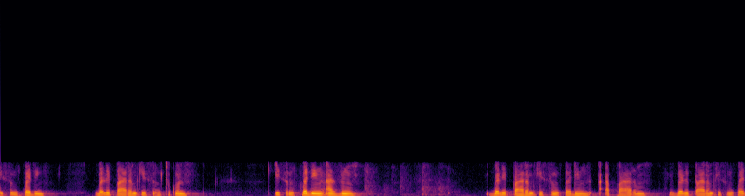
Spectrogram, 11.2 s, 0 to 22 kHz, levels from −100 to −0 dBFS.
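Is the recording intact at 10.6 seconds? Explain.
No. At 10.6 s, as throughout, the speech passes through the AMR narrowband mobile codec, with plainly audible damage that fits a low rate near 7.4 kbps. Rebuilding the voice from a vocal-tract model excited by sparse pulses makes it buzzy and synthetic; a spectrogram shows nothing above 4 kHz.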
